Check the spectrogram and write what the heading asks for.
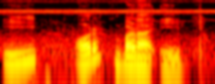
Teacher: तालव्य स्वर जो तालु से बोले जाते हैं।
